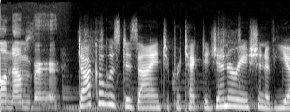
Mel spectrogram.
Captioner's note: voice-over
